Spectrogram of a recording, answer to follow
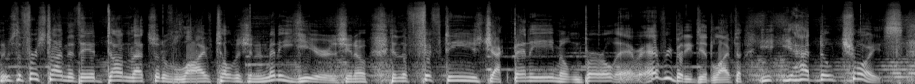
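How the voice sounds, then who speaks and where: Against background music, a man talks at a fairly quick pace, his pitch swinging very widely while his loudness stays very even. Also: fairly high pitch for a man. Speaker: comedy show host. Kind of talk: comedic improv interview. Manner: fast; halting, repetitive.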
